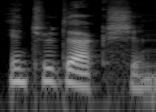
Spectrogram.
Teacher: The first syllable before the ending is your primary stress, and it does receive the most length of time for the vowel tone and the most volume.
